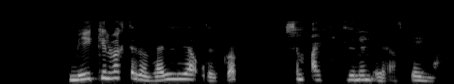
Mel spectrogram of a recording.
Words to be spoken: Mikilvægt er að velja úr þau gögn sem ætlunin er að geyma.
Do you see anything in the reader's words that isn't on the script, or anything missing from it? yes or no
yes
